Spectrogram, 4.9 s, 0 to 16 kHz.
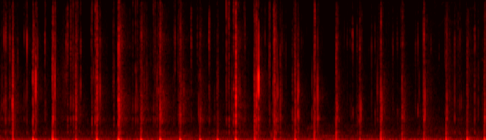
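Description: Fingertips and nails tap and scratch the surface of two hollow, cylindrical, hand-length black foam handle grips with red stripes, likely jump rope or exerciser handles, held close to a fluffy microphone. The result is a steady run of 23 quick, dry taps with soft thuds underneath and bright scratchy edges, each dying away almost instantly, with faint rustling between them.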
